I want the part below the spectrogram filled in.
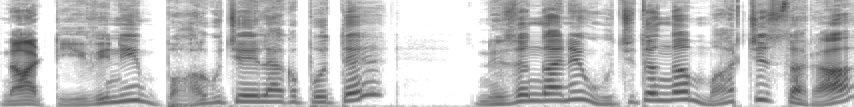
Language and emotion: Telugu, surprised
